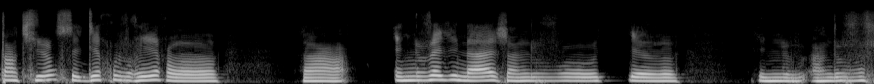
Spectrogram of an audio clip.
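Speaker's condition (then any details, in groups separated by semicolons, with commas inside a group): Congenital muscular dystrophy; present from birth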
